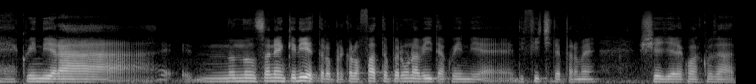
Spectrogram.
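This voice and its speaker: The man speaks at a fairly slow pace. His intonation is monotone and flat. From Italy. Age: 30s. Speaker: professional cyclist; interviewee. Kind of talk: interview. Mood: calm, reflective. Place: studio. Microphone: lapel.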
